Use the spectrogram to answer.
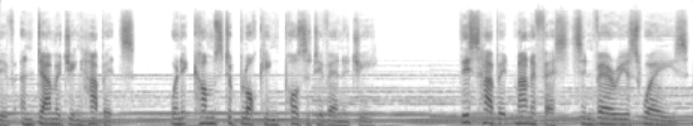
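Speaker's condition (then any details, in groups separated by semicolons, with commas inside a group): No condition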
